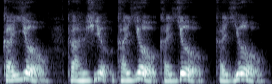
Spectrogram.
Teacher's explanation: Primero, uno puede emplear la fricativa palatal sonora, como cayó, cayó, cayó, cayó, cayó, ¿no? · No hay nada de j, no hay nada de sh, nada así, sino que es una fricativa palatal sonora, la ya, cayó.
